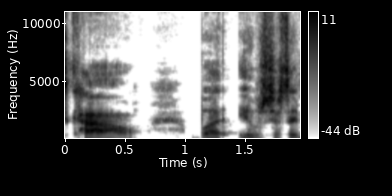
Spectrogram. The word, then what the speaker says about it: Kyle: this past game um Cal Hamilton and I know somebody corrected me I know his name is Kyle but it was just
